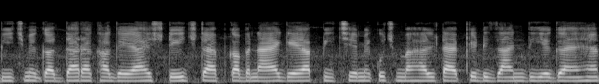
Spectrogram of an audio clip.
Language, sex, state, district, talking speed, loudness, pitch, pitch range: Hindi, female, Bihar, Patna, 220 wpm, -17 LUFS, 175 Hz, 170-175 Hz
